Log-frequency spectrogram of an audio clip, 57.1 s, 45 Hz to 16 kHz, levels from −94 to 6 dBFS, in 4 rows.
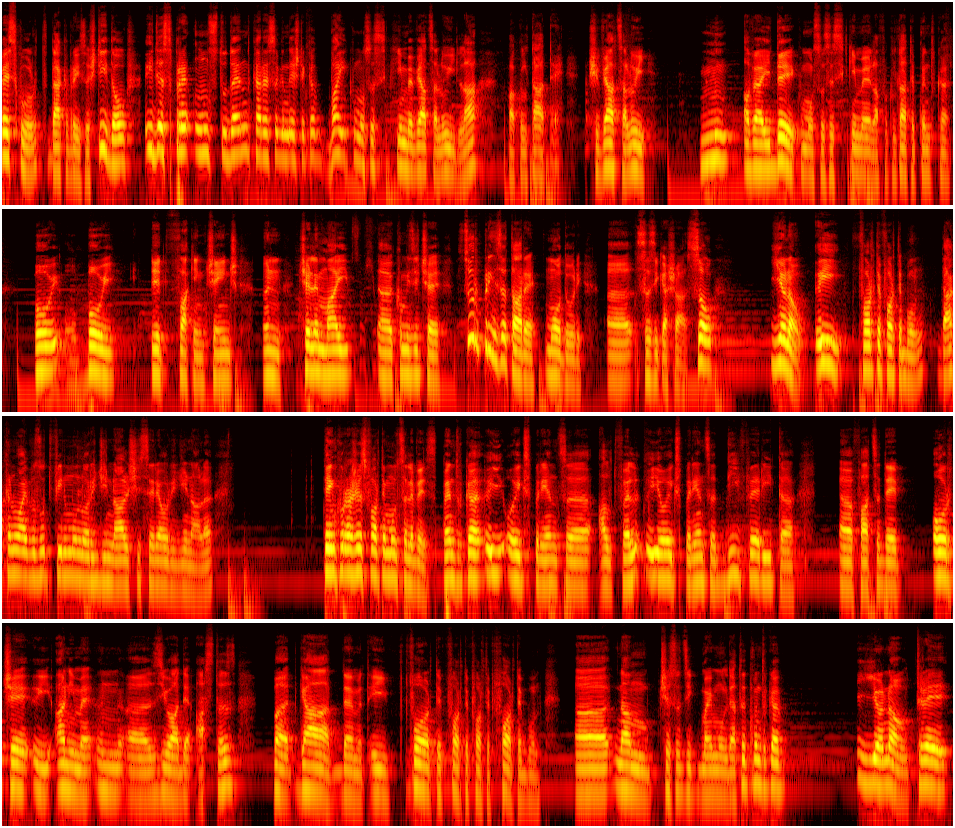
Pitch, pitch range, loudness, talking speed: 130 Hz, 115-150 Hz, -27 LUFS, 135 wpm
